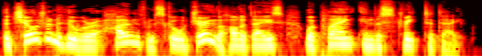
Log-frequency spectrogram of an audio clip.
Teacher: a very short pause between what we call chunks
